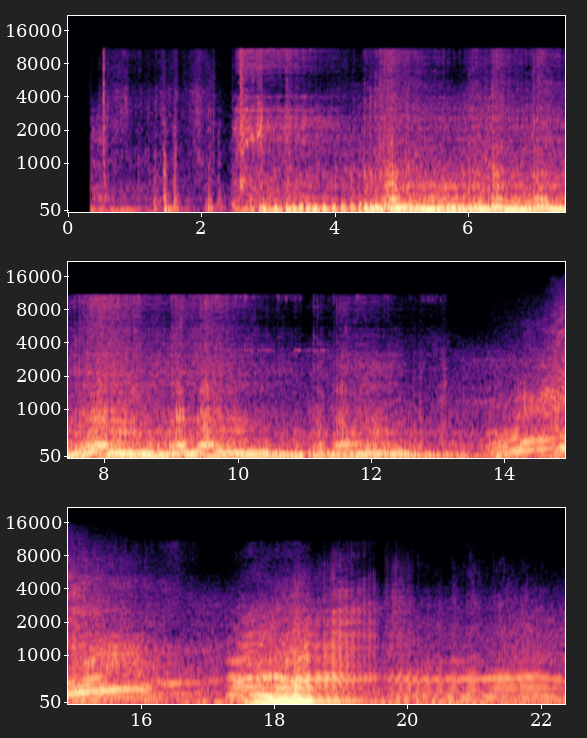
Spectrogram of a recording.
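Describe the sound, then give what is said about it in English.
A car engine starts up and rumbles steadily, then revs with rising pitch and roars louder as it accelerates away, with no voices. “Come on, get in the car. Do you want to drive, or would you prefer me to drive?”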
